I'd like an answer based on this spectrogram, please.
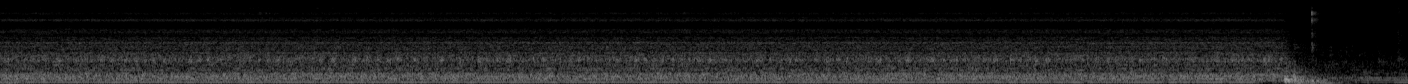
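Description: Hoover DynamicNext washing machine taking in water during its saturation stage: a steady rush of water through the inlet with a low hum. It cuts off abruptly with a click about a second before the end as the fill stops.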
